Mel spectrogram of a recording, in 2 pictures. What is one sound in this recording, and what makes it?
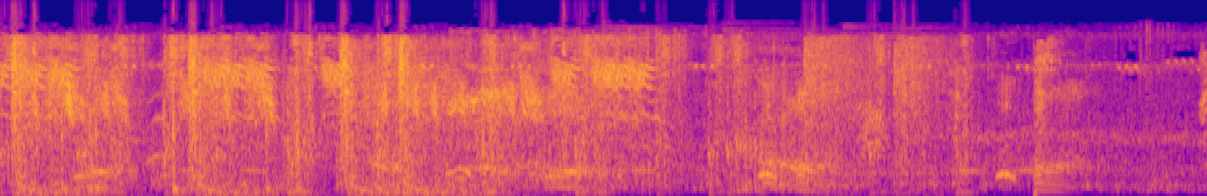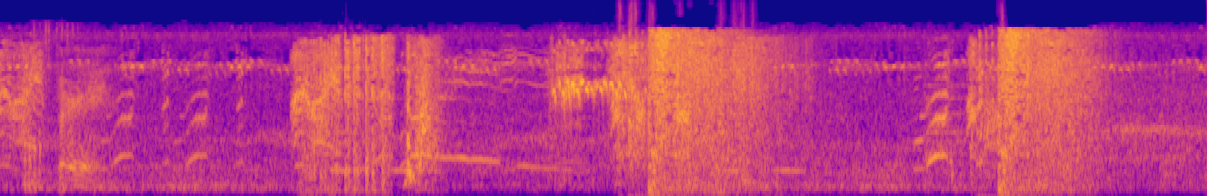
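Game blocks crash and clatter as a structure collapses.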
